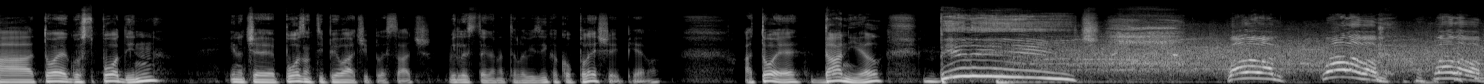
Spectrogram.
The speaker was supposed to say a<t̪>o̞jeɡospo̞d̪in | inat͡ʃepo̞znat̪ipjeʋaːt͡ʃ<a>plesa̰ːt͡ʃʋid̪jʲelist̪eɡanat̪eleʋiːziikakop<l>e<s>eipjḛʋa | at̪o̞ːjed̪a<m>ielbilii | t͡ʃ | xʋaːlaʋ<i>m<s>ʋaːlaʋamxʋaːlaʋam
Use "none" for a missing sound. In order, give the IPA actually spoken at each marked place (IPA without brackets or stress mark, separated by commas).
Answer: t̪, i, l, ʃ, n, a, x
